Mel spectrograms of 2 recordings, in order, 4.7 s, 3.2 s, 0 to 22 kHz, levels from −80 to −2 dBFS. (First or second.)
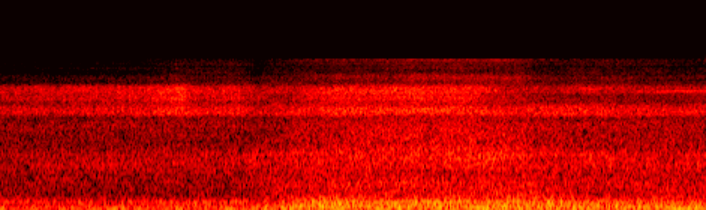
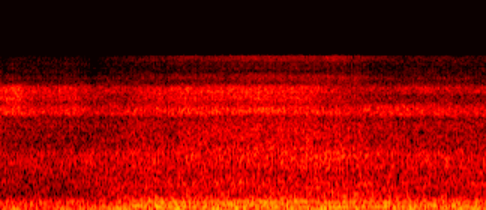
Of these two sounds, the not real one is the second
